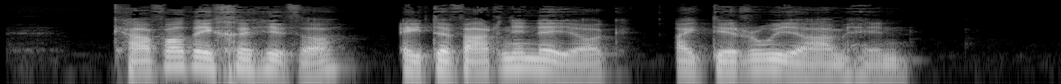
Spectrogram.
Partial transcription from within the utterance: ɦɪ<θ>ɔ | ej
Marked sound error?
yes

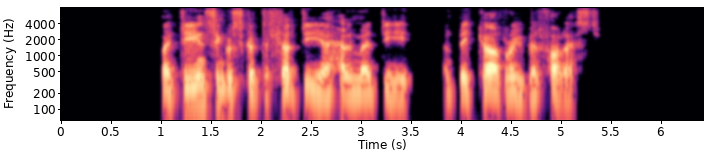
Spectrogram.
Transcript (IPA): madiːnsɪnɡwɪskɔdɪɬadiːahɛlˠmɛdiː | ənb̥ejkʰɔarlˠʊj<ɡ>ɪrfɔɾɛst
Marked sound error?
yes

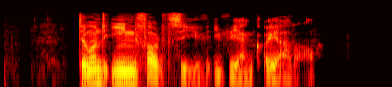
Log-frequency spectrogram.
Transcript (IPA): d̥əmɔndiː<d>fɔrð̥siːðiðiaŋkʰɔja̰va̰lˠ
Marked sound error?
yes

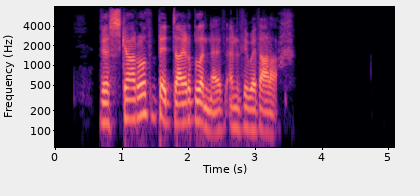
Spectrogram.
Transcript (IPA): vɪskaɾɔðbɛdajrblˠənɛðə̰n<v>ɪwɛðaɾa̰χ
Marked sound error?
yes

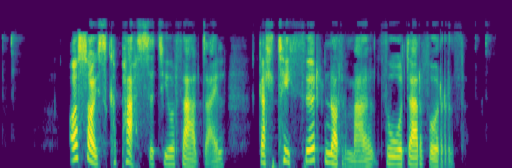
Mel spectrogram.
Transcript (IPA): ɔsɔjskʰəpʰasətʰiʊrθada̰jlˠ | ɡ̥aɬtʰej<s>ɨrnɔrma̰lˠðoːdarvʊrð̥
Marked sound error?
yes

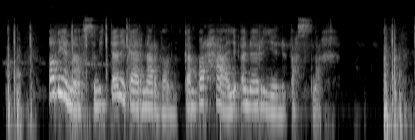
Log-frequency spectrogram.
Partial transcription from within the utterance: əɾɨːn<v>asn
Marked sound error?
no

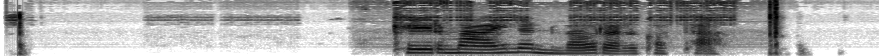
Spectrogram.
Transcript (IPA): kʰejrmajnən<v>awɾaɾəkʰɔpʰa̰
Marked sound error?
no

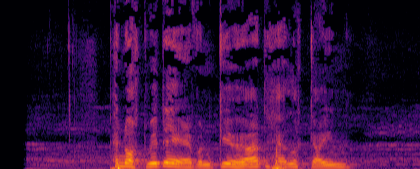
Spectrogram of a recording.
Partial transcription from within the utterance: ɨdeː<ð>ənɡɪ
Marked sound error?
yes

